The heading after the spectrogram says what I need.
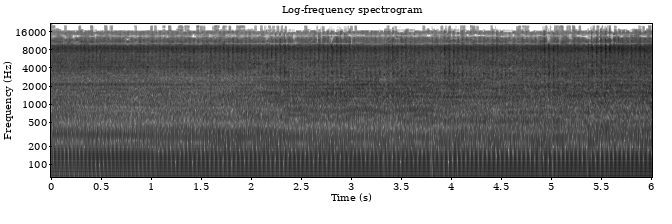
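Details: MTD Yard Bug riding mower abandoned for years at a boat storage yard, first start after a spark check and fresh gas: single-cylinder engine chugs at a steady, even idle with a regular thump and no knocks, running fine.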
